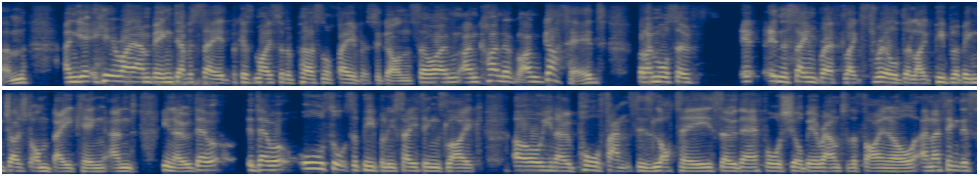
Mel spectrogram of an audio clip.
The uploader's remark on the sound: Recorded this podcast remotely via Zoom.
